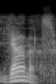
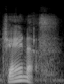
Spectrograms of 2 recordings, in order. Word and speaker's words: Janus: meet you janus janus it's not pronouncing at Yanis we pronounce it janus janus i know of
